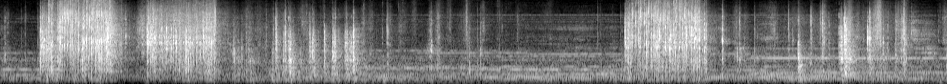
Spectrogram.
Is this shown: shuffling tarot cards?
yes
